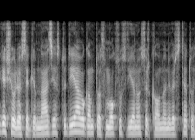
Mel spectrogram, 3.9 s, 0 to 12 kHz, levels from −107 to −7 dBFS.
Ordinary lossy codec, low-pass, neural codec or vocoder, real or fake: MP3, 96 kbps; 7.2 kHz; none; real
